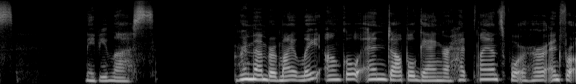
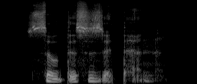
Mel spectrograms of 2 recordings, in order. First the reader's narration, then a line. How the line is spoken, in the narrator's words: Bulwark muttered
